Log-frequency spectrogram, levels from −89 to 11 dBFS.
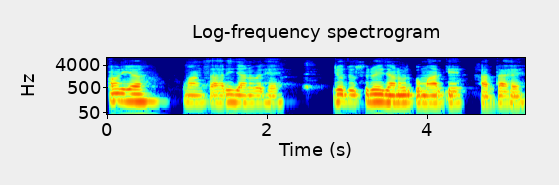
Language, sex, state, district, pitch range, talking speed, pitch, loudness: Hindi, male, Bihar, Jamui, 120-140 Hz, 150 wpm, 125 Hz, -17 LUFS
